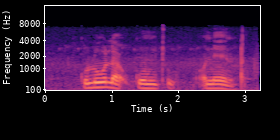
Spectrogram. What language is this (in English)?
Xhosa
